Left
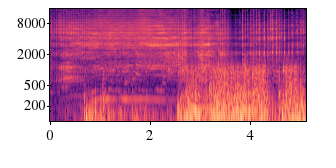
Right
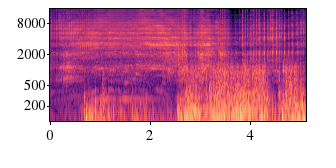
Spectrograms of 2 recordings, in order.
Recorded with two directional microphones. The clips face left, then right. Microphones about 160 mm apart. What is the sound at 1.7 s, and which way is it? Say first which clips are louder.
Electric shaver: left 1 dB; 75° left (ahead or behind).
